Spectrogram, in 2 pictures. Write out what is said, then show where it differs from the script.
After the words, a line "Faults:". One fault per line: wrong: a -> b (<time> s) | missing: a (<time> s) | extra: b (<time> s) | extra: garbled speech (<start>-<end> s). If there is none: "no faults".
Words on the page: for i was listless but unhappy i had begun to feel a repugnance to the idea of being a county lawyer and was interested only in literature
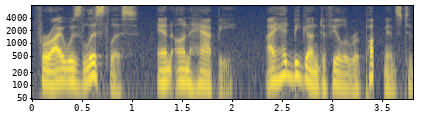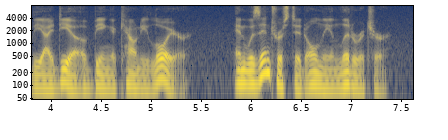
for i was listless and unhappy i had begun to feel a repugnance to the idea of being a county lawyer and was interested only in literature
Faults:
wrong: but -> and (1.2 s)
